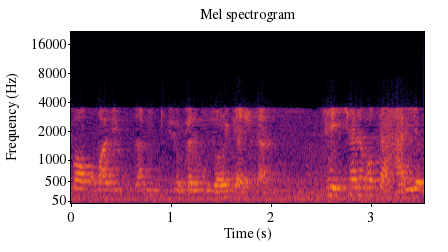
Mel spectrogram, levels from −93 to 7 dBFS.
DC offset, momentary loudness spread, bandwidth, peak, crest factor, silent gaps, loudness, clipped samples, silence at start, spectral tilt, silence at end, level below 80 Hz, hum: under 0.1%; 9 LU; 4.5 kHz; -10 dBFS; 18 dB; none; -27 LUFS; under 0.1%; 0 s; -7.5 dB/octave; 0 s; -50 dBFS; 50 Hz at -45 dBFS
